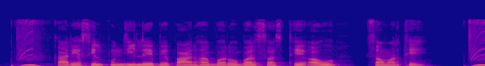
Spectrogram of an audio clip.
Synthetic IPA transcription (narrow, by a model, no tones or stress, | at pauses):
kaɾjəsilpund͡ʒilebjepaɾɦə̃bəɾobəɾsət͡ʃt̪ʰeʔəu | səməɾt̪ʰe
